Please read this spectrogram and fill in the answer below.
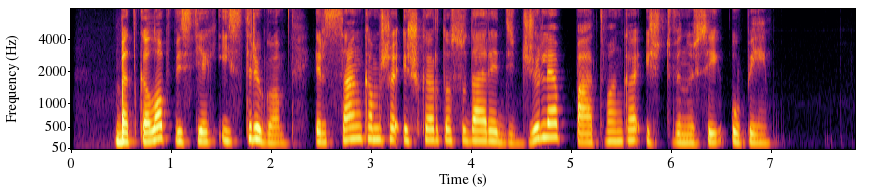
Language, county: Lithuanian, Šiauliai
